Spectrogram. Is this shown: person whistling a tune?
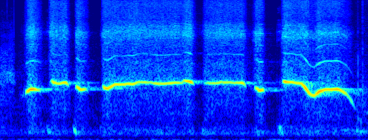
yes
